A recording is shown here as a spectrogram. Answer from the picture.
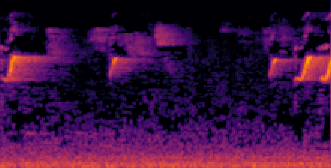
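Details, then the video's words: Tui-tui singing in the 'cortando' style with pauses: a few long, high whistled notes that sweep upward, spaced well apart, plus a faint high chip, against the steady hiss of running water. "Tui Tui ( cortando canto ) com intervalo e som de água corrente."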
